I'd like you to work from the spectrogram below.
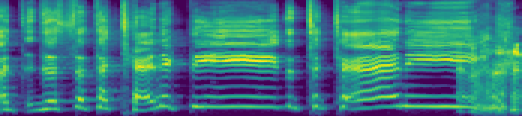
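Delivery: put-on Valley Girl style mixed with Mexican accent. Retelling what teenagers in a theater said: imitating Valley Girl slash Mexican accent. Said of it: "the way they were pronouncing Titanic".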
